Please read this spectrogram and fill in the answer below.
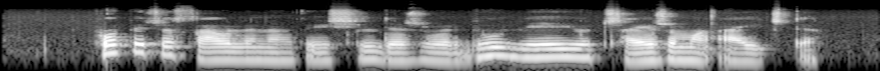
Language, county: Lithuanian, Klaipėda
